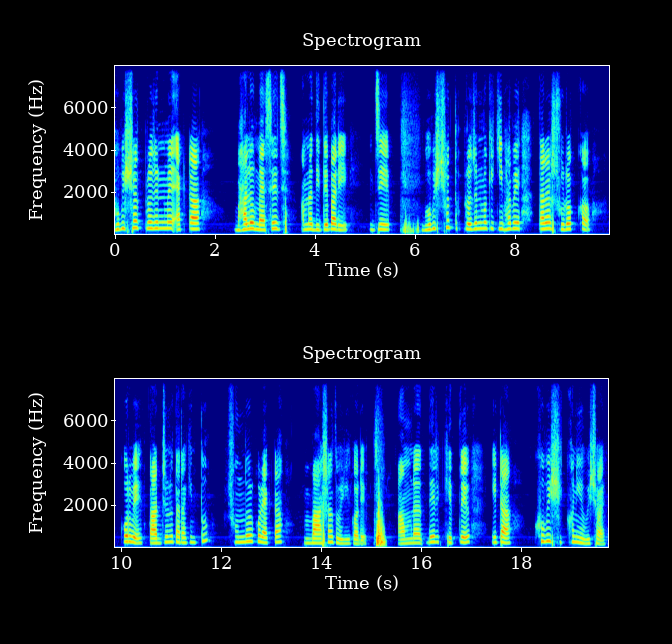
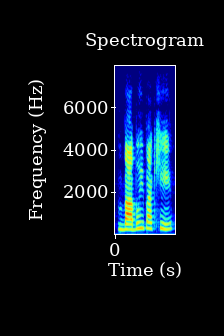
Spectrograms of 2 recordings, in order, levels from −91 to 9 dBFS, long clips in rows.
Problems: background sounds at intervals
